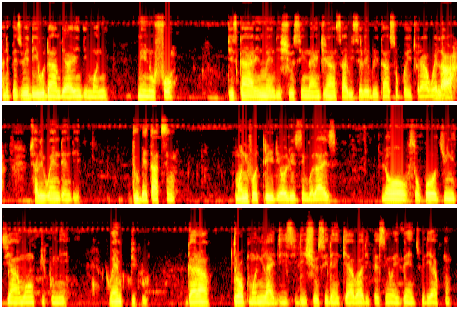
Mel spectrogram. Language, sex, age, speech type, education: Nigerian Pidgin, male, 15-29, spontaneous, tertiary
